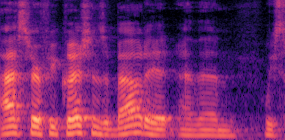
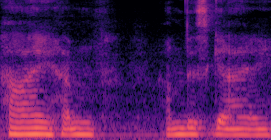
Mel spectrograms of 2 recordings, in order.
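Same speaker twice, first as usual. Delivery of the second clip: mock timid voice, quieter; 9 dB quieter than usual. Retelling own high school self approaching someone: imitating own timid self. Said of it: "High school was, like, really timid".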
